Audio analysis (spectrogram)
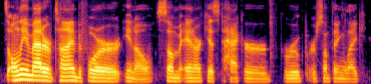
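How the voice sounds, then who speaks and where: Dude cohosting a podcast, medium pitch, rambly and hesitant, says like a lot, no room echo. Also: male voice, normal speed, fairly bright tone. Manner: loose, hesitant phrasing, frequent "like". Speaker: podcast co-host. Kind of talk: casual chat.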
